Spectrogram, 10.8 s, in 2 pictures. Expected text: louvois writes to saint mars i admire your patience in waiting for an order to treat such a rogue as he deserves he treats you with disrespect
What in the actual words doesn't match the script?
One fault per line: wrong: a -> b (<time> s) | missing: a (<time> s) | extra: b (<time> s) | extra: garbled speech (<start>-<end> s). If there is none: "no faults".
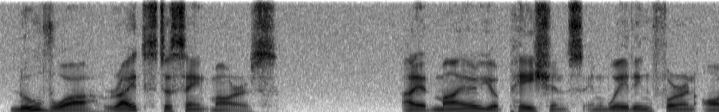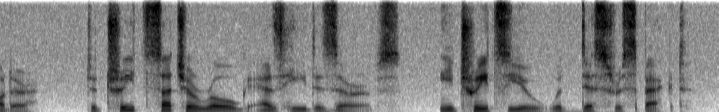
no faults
